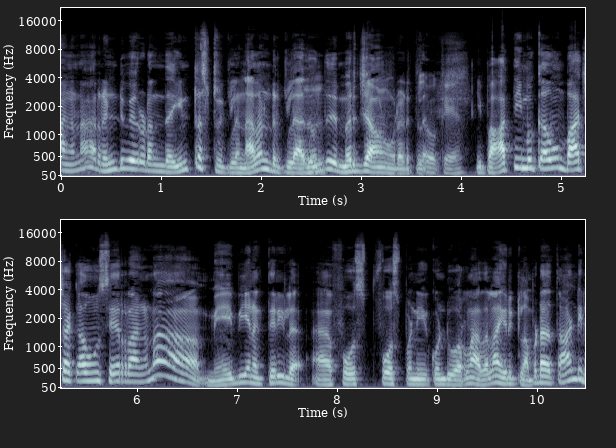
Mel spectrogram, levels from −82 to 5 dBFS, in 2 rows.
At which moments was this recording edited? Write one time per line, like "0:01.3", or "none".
none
